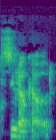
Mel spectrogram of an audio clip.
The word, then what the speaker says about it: pseudocode: keep in mind though that p at the beginning of the word is silent so we're not going to pronounce the p it's just pronounced pseudo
